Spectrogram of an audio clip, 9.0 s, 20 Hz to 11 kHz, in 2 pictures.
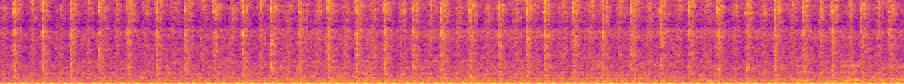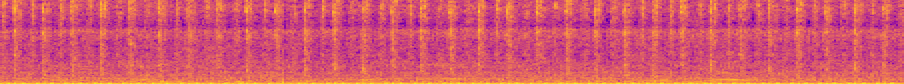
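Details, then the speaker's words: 1968 VW Bus camper, air-cooled engine, just revived after years of storage and a rear engine fire, with new wiring, plugs, points and condenser; carburetor linkage a little gummy: steady, even low putter at smooth idle, no misses or knocks; running amazing. "but i think as you can hear this is running amazing right out of the box resurrected from the fire"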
